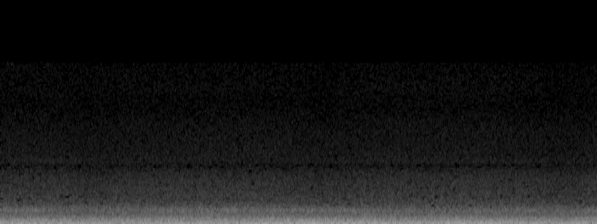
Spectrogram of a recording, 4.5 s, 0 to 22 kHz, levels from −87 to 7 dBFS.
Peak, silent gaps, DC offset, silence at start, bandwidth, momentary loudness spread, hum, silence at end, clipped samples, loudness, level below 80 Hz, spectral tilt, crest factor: -20 dBFS; none; under 0.1%; 0 s; 16 kHz; 3 LU; none; 0 s; under 0.1%; -35 LUFS; -44 dBFS; -8.5 dB/octave; 12 dB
